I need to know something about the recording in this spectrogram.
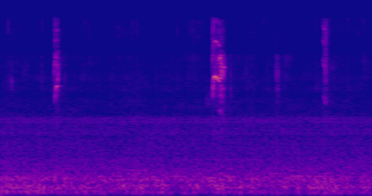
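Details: Mouse fed live to a king snake, one of seven mice, gives a few brief high squeaks, one louder chirp in the middle between two fainter ones, against a constant low hum.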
